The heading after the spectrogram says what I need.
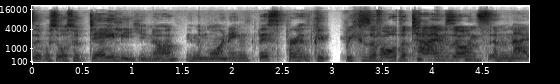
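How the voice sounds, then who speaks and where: Moderate pacing from a woman at a medium pitch, her pitch varying in an ordinary way. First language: not English. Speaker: composer and choir director. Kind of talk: interview conversation. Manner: halting, many fillers and restarts.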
